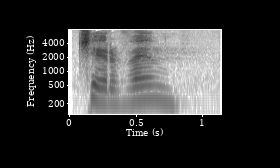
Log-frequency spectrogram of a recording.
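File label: "red", Bulgarian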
